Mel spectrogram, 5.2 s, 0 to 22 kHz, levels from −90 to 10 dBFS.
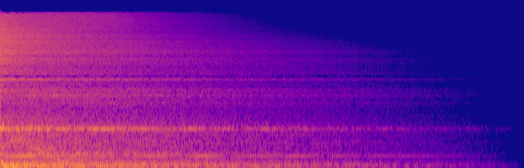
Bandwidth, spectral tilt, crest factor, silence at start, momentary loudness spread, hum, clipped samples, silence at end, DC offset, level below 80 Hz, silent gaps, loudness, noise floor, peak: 16 kHz; -3.5 dB/octave; 22 dB; 0 s; 24 LU; none; under 0.1%; 1.5 s; under 0.1%; -28 dBFS; none; -22 LUFS; -68 dBFS; -2 dBFS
